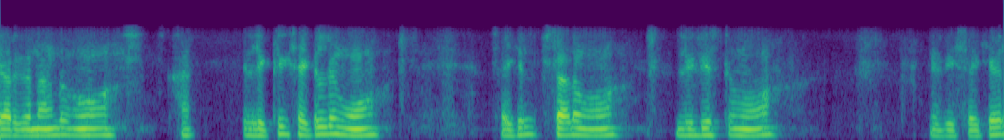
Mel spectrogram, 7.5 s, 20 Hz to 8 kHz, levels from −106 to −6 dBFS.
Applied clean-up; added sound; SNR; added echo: none; none; none; none.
